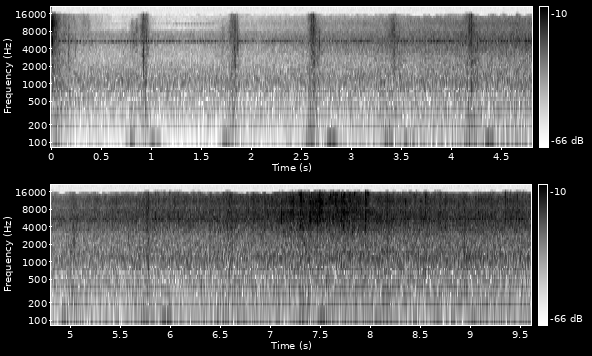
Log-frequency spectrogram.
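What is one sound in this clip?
Large wings flap in steady, heavy beats.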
